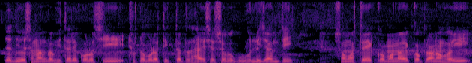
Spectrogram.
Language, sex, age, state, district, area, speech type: Odia, male, 30-45, Odisha, Kendrapara, urban, spontaneous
